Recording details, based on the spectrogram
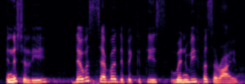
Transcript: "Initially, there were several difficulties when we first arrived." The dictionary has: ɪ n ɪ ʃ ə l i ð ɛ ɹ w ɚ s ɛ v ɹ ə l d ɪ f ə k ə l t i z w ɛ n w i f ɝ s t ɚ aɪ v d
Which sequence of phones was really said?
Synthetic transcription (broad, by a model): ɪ n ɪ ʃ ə l i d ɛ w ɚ s ɛ v ɹ ə l d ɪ f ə k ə l t i s w ɛ n w i f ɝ s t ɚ aɪ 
